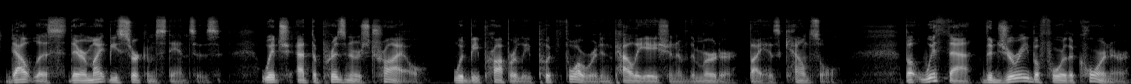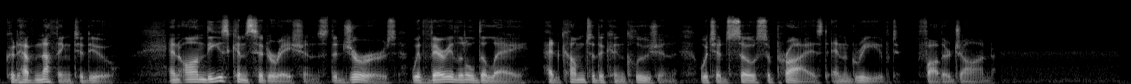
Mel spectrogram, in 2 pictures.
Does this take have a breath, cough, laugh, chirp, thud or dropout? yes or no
no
